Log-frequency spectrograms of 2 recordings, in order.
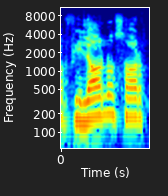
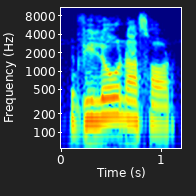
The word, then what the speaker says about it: velonasaur: now this is the velanosaur paddock wait i pronounced it wrongly it is villonus or paddock so we have the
